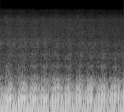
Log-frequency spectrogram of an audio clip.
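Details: Project Zero build with big cam, running after fuel pump replacement, odometer at one mile, a gauge reading suspected faulty from a poorly grounded sensor: deep, even, slightly lumpy idle from the big cam, no knocks or misses. Normal idle.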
